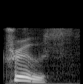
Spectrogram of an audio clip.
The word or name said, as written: truth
